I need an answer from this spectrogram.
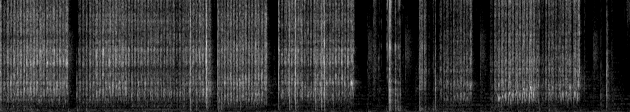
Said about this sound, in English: I can go ahead and use the miter box to help me support these while I file it down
